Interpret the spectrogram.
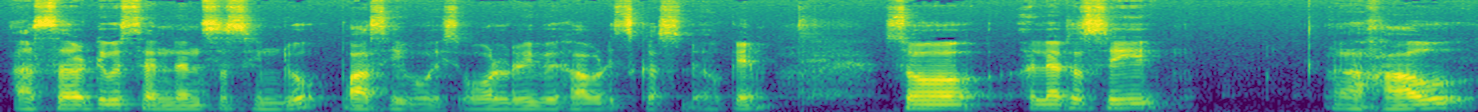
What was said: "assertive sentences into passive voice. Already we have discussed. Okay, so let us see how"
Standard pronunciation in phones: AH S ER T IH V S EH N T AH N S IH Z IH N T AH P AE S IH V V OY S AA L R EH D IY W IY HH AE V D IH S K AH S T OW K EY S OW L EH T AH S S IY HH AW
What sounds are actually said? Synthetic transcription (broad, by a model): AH S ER T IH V S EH N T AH N S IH S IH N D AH P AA S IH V V OY S AA L R EH D IY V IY HH AE V D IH S K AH S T OW K EY S OW L EH T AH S S IY HH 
